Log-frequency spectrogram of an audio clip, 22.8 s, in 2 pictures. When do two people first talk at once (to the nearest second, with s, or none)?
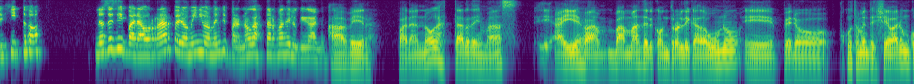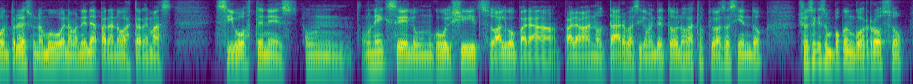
none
